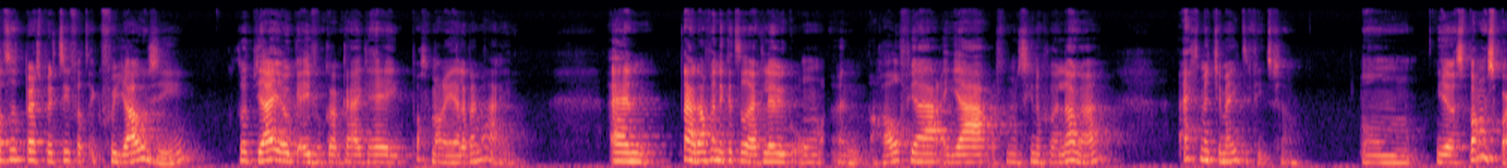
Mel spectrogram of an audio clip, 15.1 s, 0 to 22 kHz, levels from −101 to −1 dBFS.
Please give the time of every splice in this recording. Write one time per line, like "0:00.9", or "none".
0:08.2
0:13.5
